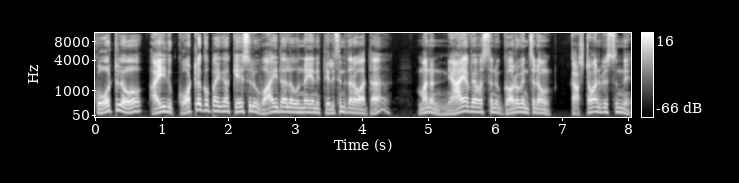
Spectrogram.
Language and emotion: Telugu, disgusted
